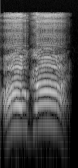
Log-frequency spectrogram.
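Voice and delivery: high loud oh god; real outcry. Real, not acted. Player takes a double spec and cries out high and loud. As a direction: cry out at the big hit. Getting hit hard.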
